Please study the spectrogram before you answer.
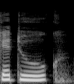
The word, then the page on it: getu'g: Mi'gmaq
